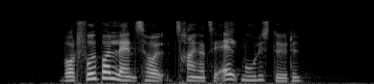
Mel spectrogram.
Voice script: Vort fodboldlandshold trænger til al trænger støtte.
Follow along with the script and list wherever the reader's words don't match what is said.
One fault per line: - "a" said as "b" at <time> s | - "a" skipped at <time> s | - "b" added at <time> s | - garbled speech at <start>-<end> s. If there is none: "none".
- "trænger" said as "mulig" at 2.4 s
